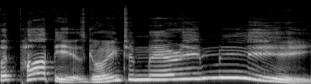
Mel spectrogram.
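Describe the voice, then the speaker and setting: This is a put-on character voice. The pace is very slow. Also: man, high pitch for a man. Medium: read story.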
